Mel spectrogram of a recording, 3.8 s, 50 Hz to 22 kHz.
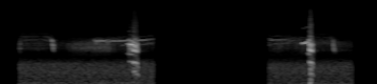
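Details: A young bald eagle, 68 days old, vocalizes at its Big Bear nest on 21 June 2019 while a parent brings fish. Two short bursts of piercing whistled notes, each ending with a sharp click, are separated by a silent gap.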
